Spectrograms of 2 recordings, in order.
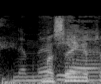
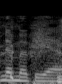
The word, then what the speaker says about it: Namibia: Namibia. – Am I saying it correctly? – No, it's Namibia. It's okay.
